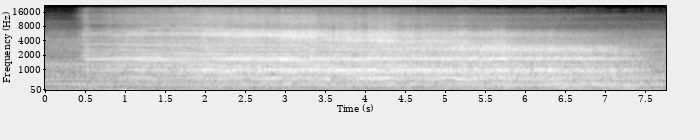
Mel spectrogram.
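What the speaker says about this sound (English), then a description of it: "I'm going to use a square carbide just to square that end off" A square carbide tool cuts into the end of a wooden workpiece spinning on a lathe, giving a steady, rasping scrape over the motor's hum that swells and holds for several seconds.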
